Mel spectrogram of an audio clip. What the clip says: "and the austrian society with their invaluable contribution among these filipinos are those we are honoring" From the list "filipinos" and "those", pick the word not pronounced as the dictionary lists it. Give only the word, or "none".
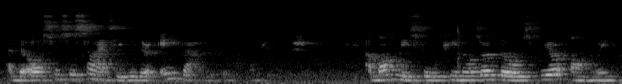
none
